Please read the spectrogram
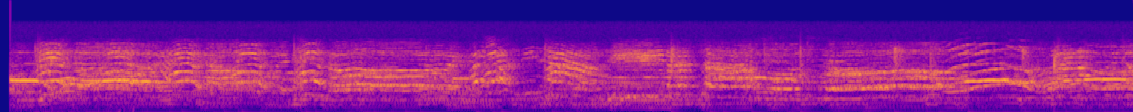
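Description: A crowd of women singing together loudly at full voice, with a few high rising-and-falling whoops over the singing.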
